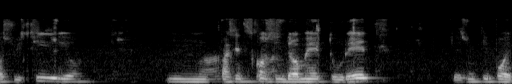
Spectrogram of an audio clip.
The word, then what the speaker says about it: Tourette: Eh, el que tiene, ¿cómo se dice? Taurek, Tourette, Tarek, síndrome de Tarek. Tourette.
